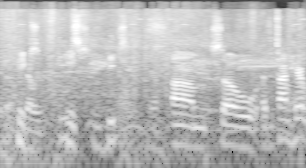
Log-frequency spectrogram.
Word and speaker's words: Pepys: Capais? How would you say that? Pepys.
